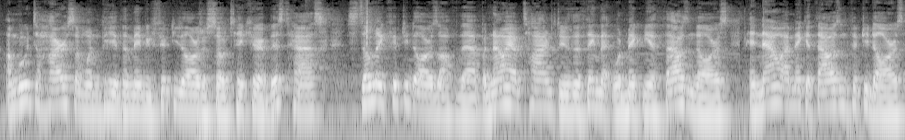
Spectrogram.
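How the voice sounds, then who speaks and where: A young man with a cold, sounding nasal, giving casual advice straight to the camera in an earnest, repetitive way. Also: mid-range voice. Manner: brisk, earnest, repeats phrases for emphasis. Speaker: channel host giving business advice.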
